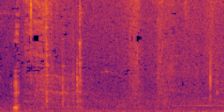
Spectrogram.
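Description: The tail of a man's chuckle, then faint, steady background hiss with no distinct event.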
